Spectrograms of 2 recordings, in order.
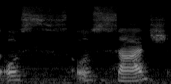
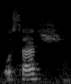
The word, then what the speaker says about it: Osage: Warren is saying he's Osage. Osage? Is that am I It's pronouncing it right? Osage or Osage.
